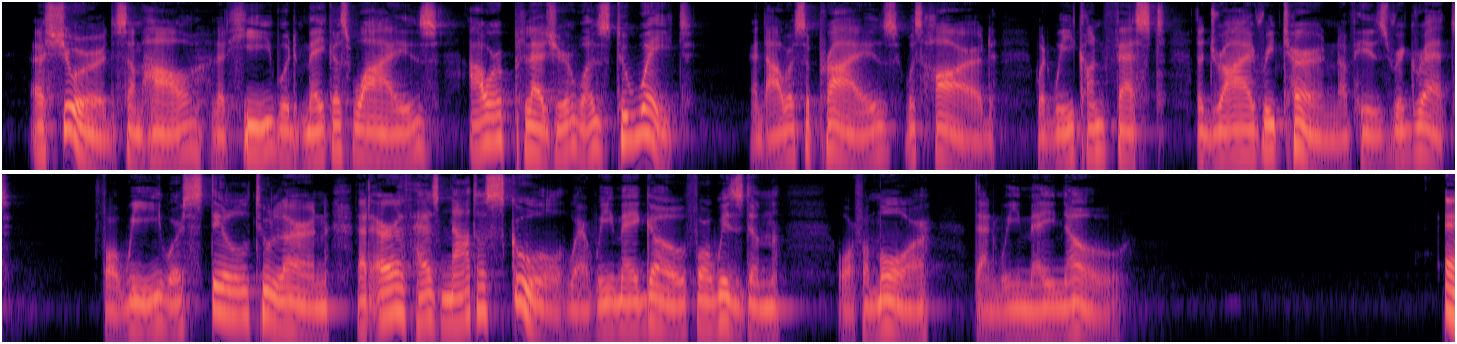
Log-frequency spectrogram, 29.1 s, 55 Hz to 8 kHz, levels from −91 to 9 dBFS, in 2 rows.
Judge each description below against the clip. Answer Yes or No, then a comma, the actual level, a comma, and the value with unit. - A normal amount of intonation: Yes, average, 4.7 semitones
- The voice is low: Yes, very low, 95 Hz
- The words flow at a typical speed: No, slow, 105 wpm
